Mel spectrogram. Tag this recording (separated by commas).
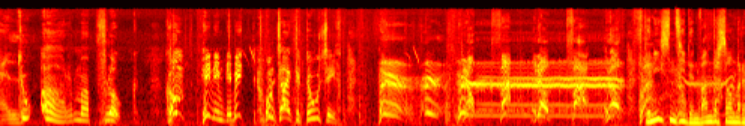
Animal, Speech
